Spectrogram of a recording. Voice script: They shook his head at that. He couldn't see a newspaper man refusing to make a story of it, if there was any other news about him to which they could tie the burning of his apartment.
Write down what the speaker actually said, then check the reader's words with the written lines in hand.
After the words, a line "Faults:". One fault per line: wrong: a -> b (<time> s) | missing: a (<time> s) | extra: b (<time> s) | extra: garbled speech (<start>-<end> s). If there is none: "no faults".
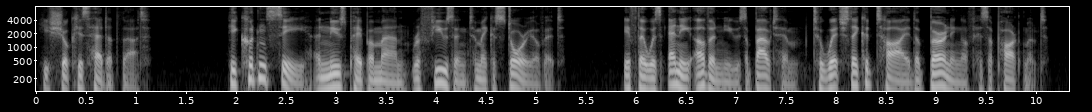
He shook his head at that. He couldn't see a newspaper man refusing to make a story of it, if there was any other news about him to which they could tie the burning of his apartment.
Faults:
wrong: They -> He (0.0 s)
